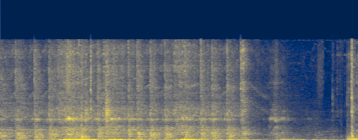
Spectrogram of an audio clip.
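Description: A car engine with its battery on a charger cranks in a few heavy, uneven bursts as it struggles to start, loud and close, then fades to a low rumble before a brief sharp noise at the end.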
